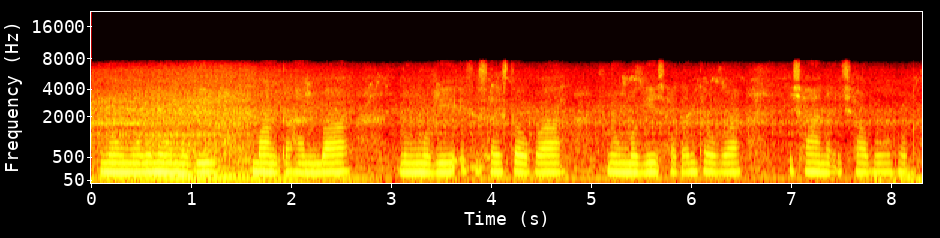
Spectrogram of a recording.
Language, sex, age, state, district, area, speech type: Manipuri, female, 30-45, Manipur, Imphal East, rural, spontaneous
